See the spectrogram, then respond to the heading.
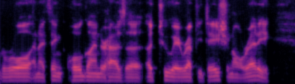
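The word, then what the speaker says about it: Höglander: Even Hoglander, I heard was the pronunciation in the scrimmage last night.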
